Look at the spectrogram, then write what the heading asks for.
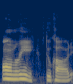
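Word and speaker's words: Henri Ducard: So instead of Bruce traveling all around the world getting all these different masters like Henry Dukard or Henri Dukard if you you know French pronunciation and [ __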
